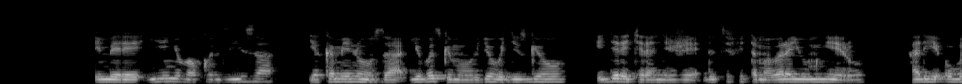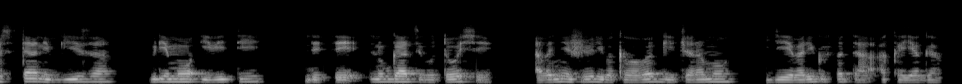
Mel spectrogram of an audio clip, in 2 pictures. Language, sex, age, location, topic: Kinyarwanda, male, 25-35, Nyagatare, education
